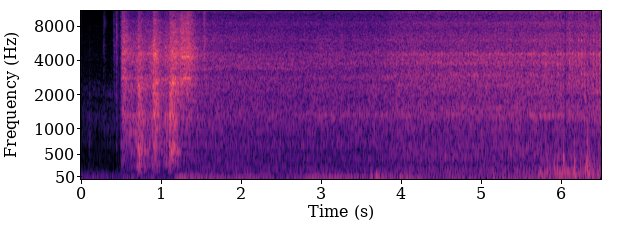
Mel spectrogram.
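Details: 2014 Ford Ranger 2.2 L diesel cranks, catches and idles with loose metallic clatter on top that grows with revs; engine rattle, source undetermined.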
